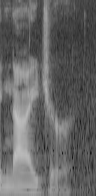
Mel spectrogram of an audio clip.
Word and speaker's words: Niger: I'm not from, how do you pronounce the country? I'm going to say Niger. – That is correct.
